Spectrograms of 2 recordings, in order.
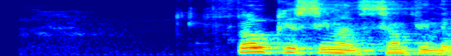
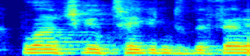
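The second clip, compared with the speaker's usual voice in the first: quoting a friend; 4 semitones higher, much faster than usual. Retold or imitated. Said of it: "she goes".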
